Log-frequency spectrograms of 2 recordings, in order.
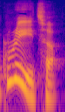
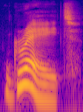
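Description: First: "great" said wrongly as "greet", long ee vowel; mispronounced great. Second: "great" with a full ay diphthong, eh gliding to ih; correct vowel in great. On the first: Teacher mimics learners misreading the word, mispronounced "great" as "greet". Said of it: "好多人把它读成great". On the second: Teacher has students read aloud after him, clear ay in "great". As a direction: model "great" clearly, opening into the ay glide. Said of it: "不行，这是a". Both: Shown as a demonstration.

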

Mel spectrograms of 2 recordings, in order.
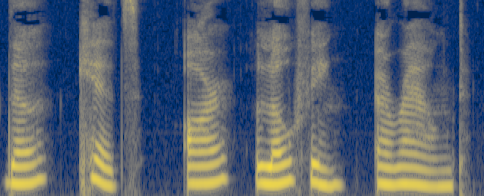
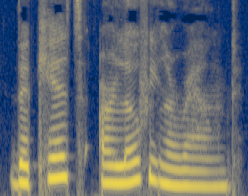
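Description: First: Put-on slow, careful read of The kids are loafing around. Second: Said in the usual way. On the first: Shown as a demonstration. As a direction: read it slowly word by word. (慢慢地朗读) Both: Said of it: "好，慢慢来读。".

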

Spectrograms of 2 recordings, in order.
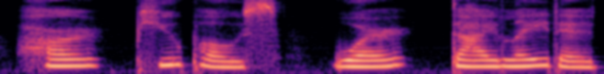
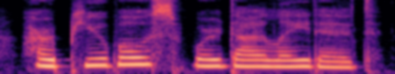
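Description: First: Slow, careful read of the sentence. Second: Said in the usual way. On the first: Shown as a demonstration. Teacher reading slowly for students to follow. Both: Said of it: "我们慢读一遍".

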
